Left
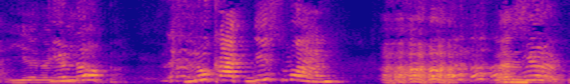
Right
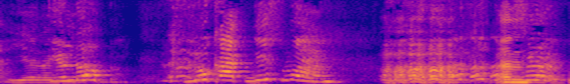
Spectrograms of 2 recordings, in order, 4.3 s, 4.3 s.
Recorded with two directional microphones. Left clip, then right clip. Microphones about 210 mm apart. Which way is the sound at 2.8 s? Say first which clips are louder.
Left 1 dB; 30° right (ahead or behind).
